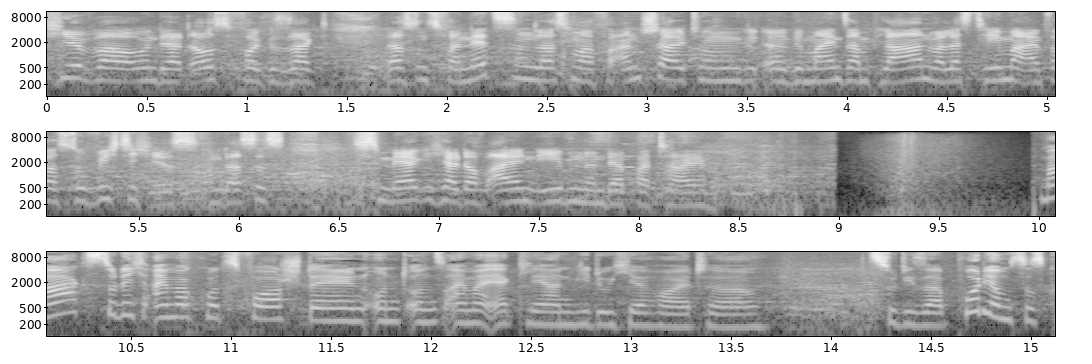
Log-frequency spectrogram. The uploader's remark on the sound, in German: Junge Pflege Kongress in Bochum. Wir nehmen euch Live mit auf den Junge Pflege Kongress des DBfK Nordwest in Bochum.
